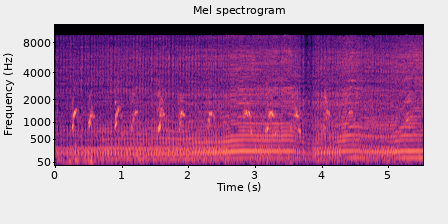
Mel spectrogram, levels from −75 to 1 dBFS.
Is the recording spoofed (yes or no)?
no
